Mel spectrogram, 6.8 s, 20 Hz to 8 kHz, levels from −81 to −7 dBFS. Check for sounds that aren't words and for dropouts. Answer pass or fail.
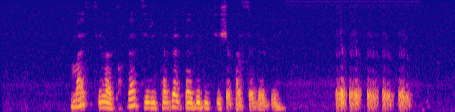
fail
